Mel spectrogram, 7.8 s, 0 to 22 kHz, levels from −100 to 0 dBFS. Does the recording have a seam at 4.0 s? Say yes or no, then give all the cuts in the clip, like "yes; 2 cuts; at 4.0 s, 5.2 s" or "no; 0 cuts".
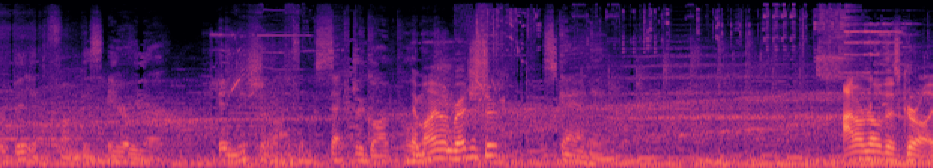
no; 0 cuts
